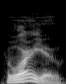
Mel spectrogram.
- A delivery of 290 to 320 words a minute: No, fast, 270 wpm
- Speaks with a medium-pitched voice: No, low, 110 Hz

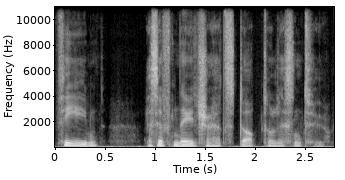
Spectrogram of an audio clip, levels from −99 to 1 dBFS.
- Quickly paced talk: Yes, fast, 215 wpm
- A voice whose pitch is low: Yes, low, 120 Hz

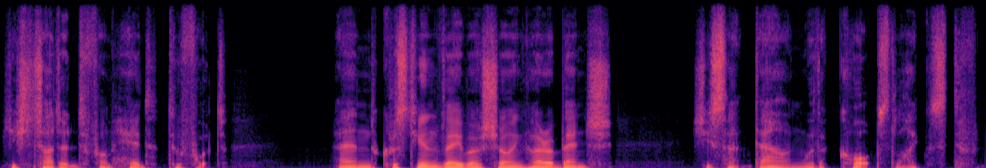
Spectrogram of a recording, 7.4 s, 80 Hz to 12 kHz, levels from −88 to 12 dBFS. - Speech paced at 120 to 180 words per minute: Yes, average, 170 wpm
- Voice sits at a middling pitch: No, low, 100 Hz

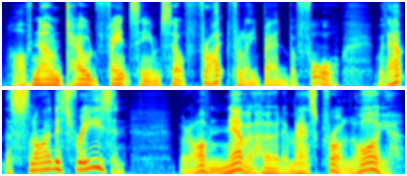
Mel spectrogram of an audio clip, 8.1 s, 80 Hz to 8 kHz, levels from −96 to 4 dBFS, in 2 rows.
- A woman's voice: No, male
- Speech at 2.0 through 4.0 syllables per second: No, 4.9 syllables/s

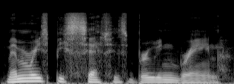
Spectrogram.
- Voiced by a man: Yes, male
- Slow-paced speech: Yes, slow, 130 wpm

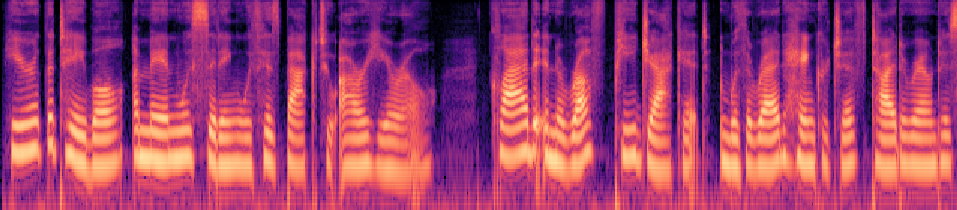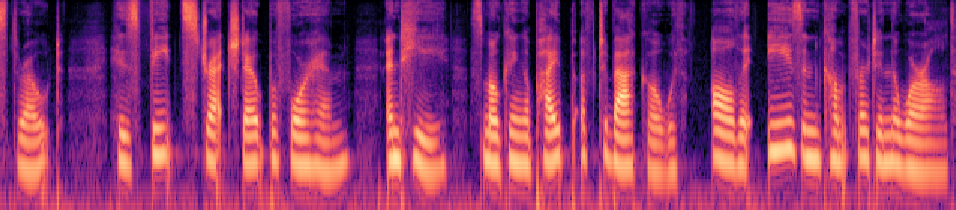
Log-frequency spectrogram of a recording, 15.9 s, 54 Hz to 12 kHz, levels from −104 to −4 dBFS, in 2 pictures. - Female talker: Yes, female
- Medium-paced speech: Yes, average, 190 wpm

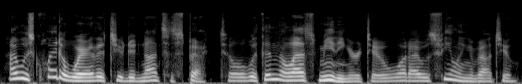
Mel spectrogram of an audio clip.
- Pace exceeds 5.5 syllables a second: Yes, 6.0 syllables/s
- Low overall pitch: No, medium, 175 Hz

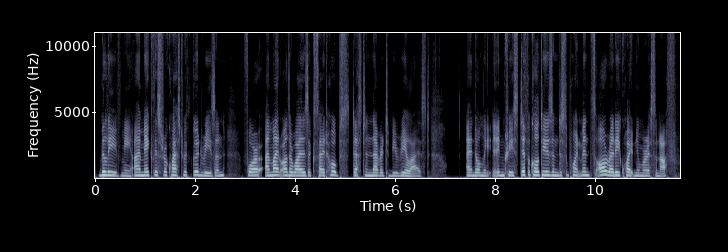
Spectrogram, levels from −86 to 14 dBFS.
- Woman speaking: Yes, female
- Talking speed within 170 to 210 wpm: No, average, 155 wpm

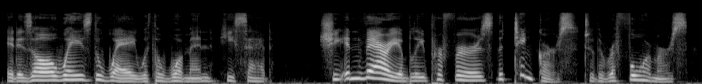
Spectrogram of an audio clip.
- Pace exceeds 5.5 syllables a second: No, 4.3 syllables/s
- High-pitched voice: No, medium, 180 Hz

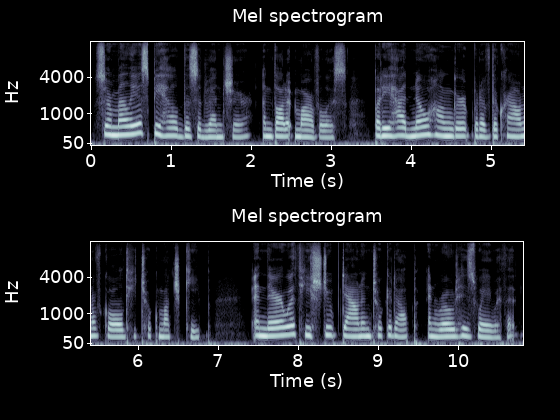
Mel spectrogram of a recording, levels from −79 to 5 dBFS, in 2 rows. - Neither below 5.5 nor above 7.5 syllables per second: No, 5.2 syllables/s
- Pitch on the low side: No, high, 210 Hz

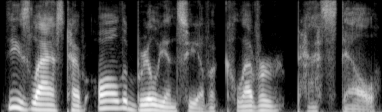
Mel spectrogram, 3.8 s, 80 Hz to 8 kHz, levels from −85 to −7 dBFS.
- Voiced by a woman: No, male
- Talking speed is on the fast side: No, average, 155 wpm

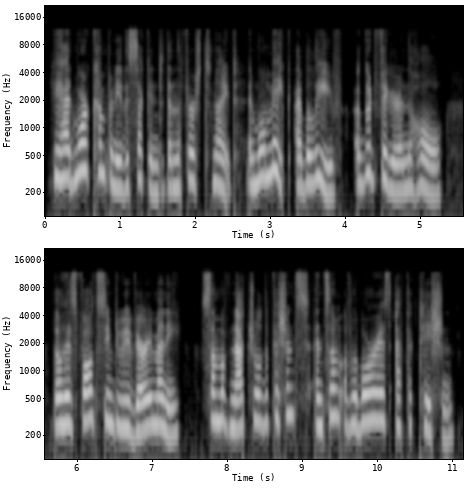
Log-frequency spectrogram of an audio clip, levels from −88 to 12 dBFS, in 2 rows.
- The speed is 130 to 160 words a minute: No, fast, 205 wpm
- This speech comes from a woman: Yes, female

